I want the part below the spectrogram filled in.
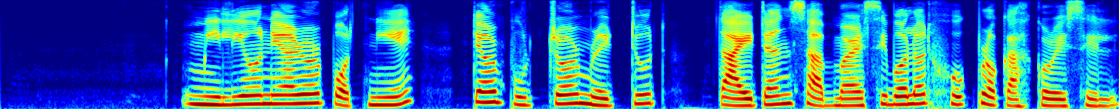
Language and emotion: Assamese, sad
